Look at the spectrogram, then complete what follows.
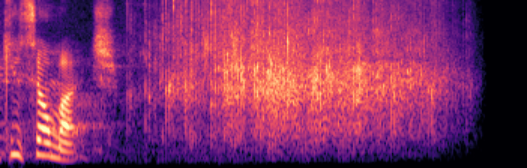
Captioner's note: applause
